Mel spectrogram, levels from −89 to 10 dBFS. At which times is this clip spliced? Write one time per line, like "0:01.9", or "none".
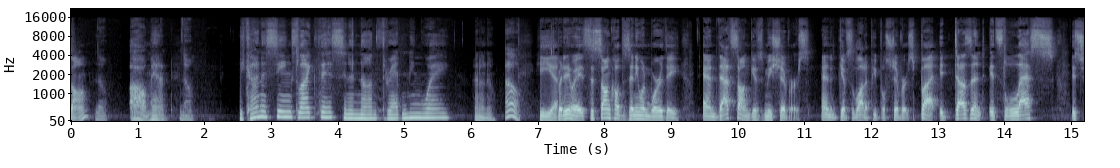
0:01.6
0:07.3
